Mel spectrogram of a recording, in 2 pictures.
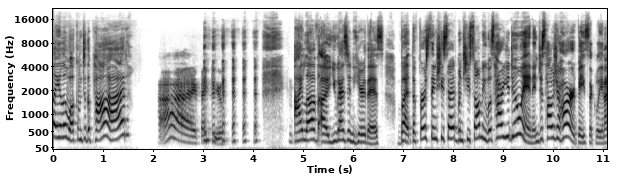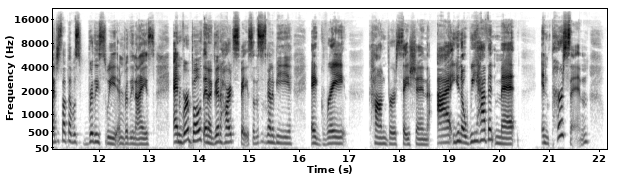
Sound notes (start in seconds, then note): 2.2 laughs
